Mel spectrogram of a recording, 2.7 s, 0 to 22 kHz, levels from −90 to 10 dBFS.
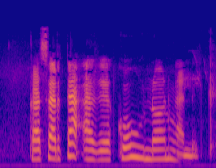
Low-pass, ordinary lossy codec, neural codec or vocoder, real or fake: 14.4 kHz; MP3, 48 kbps; none; real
